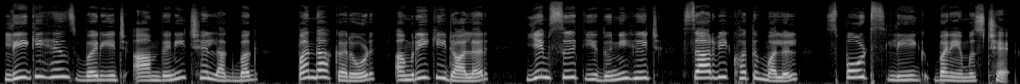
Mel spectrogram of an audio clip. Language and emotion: Kashmiri, neutral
